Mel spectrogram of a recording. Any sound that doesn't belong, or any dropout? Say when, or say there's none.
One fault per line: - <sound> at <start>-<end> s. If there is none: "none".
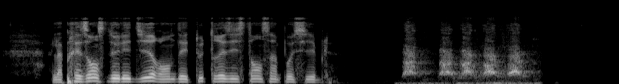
- bark at 3.9-5.4 s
